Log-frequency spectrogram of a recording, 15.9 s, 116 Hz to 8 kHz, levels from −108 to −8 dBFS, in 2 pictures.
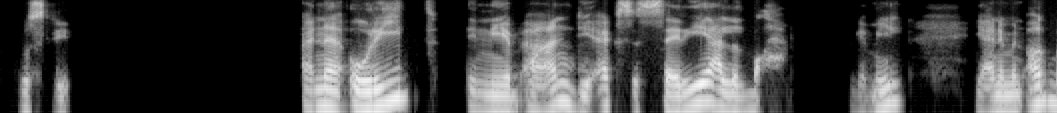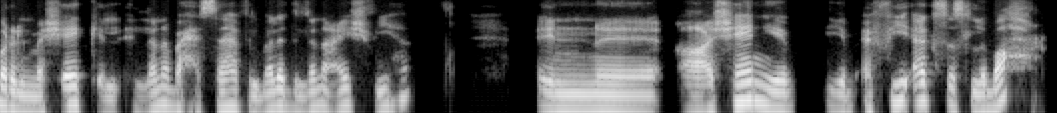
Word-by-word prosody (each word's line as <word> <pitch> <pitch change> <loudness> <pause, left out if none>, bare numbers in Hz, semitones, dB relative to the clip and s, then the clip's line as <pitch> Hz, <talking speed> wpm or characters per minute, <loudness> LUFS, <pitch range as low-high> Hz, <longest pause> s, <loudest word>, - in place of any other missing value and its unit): بُصي - - -3 1.7
أنا 140 -1 +3
أريد 150 +10 +5 0.4
إن 120 -3 -7
يبقى 110 0 0
عندي 145 -6 0
Access 150 - -1 0.2
سريع 145 +11 +4
للبحر، 120 +1 -3 0.5
جميل، 130 +9 -5 0.5
يعني 110 +2 -2
من 115 +1 -2
أكبر 160 -2 +3
المشاكل 115 +1 0
اللي 110 +4 -7
أنا 155 +4 -2
باحسها 135 -1 -1
في 135 - -15
البلد 125 +4 -1
اللي 115 +4 -5
أنا 145 - -4
عايش 145 +2 -4
فيها 145 +10 -11 1.0
إن 120 -2 -1 0.8
عشان 175 +7 +4
يب 130 -2 0 0.2
يبقى 120 -2 -7
في 175 +8 -3
Access 165 -6 -1
لبحر - - +1
135 Hz, 115 wpm, -24 LUFS, 115-155 Hz, 1.7 s, أريد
